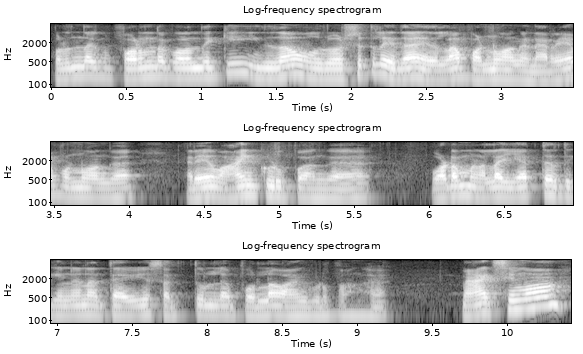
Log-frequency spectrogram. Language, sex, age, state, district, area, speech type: Tamil, male, 18-30, Tamil Nadu, Kallakurichi, urban, spontaneous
